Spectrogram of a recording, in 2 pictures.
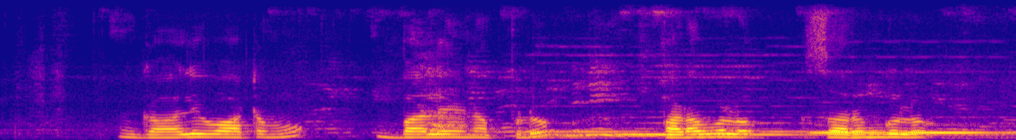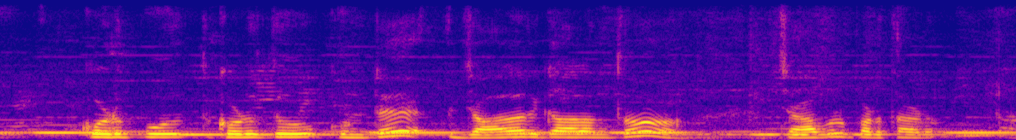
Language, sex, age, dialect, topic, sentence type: Telugu, male, 31-35, Utterandhra, agriculture, statement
